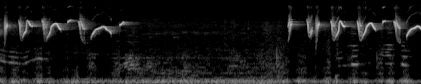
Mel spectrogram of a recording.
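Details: Nembak-style song of a kolibri wulung (Van Hasselt's sunbird), Gresik, East Java, for training cage birds: fast strings of high, metallic down-slurred whistles, a pause with faint lower notes, then another lively burst.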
